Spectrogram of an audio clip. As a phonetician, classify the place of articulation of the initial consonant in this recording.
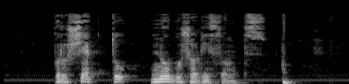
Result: labial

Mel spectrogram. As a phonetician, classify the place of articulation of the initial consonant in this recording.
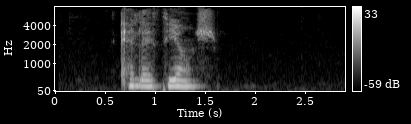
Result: alveolar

